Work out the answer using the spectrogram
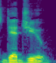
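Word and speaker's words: Dediu: But one analyst I do like is a guy named Horace Dedieu. – Uh-huh. – He's I forget. – Well pronounced, sir.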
